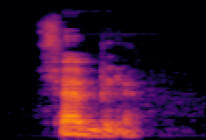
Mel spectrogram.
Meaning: plural of faible
- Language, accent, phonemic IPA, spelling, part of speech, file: French, Canada, /fɛbl/, faibles, adjective, LL-Q150 (fra)-faibles.wav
